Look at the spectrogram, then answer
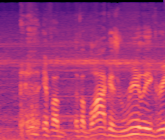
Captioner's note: clears throat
